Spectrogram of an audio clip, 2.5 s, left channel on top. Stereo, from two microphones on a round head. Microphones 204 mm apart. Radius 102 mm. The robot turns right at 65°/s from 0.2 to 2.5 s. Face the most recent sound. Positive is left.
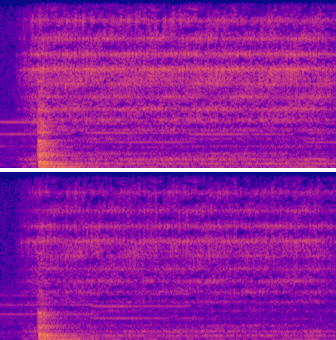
turn(degrees=-140)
